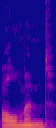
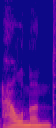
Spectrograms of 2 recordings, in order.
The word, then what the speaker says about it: almond: of the word almond I would say almond but I would definitely say the L sound some people say almond that's fine and then I had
